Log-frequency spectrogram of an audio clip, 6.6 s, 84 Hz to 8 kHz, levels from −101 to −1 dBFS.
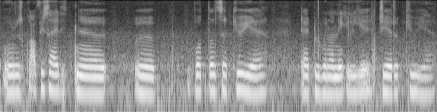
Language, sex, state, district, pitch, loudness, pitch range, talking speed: Hindi, female, Haryana, Jhajjar, 185 Hz, -14 LUFS, 175-190 Hz, 145 wpm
